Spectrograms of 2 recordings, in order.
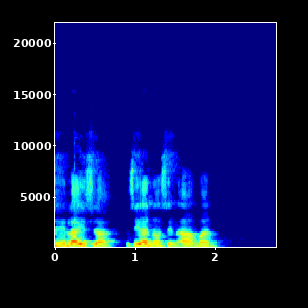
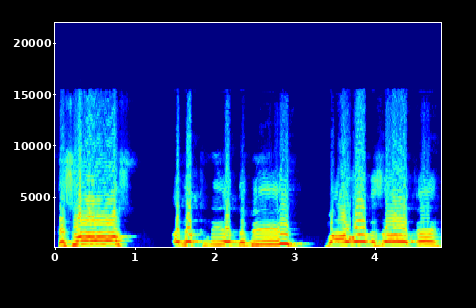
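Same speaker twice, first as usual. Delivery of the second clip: higher, louder desperate cry, slow; even louder shout; 9 semitones higher, 8 dB louder, slower than usual. Retold or imitated. Hushed by disciples, Bartimaeus shouts louder to Jesus. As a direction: yell harder as they try to hush you. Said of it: "lalo naman siya lumalakas ng sigaw".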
